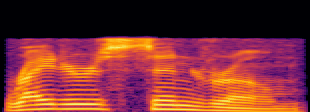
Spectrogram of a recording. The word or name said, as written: Reiter's syndrome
